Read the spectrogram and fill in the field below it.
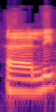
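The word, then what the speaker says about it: live: আমরা বলে থাকি যেমন লিভ অর্থ বসবাস করা এল আই ভি ই লিভ বসবাসের ক্ষেত্রে উচ্চারণটা ভিন্ন হয়ে যায় এল আই ভি ই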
